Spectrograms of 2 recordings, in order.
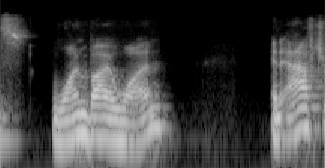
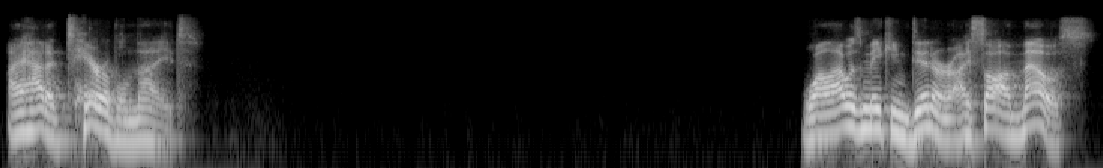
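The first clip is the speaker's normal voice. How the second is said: a teacher's reading aloud for the class to echo; model reading. Shown as a demonstration. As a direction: read it clearly with a careful rise and fall in the voice. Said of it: "listen to the way I say it".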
